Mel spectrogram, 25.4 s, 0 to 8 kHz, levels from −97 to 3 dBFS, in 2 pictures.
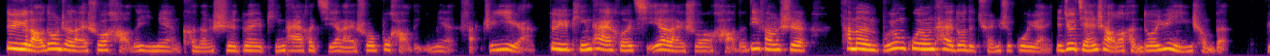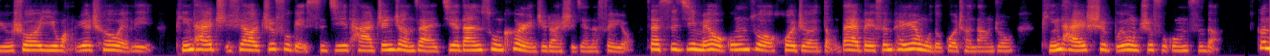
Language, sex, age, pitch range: Chinese, female, 20-39, 195-240 Hz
